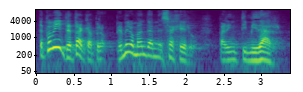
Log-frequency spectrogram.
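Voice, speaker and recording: A man's voice: fairly high pitch, big pitch swings, rapid-fire, darkish tone, breathy edge. A man with an Argentine Spanish accent preaching a sermon as pastor, emphatic, with frequent asides of praise.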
